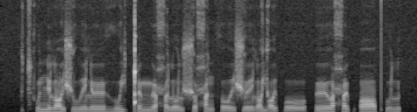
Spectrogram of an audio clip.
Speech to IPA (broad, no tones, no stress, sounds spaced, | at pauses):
t͡sʼ u n ø l ɔ ɪ̯ ʃ uː ɪ̯ l øː ɦ u j ǃ ø m ø ħ o l o l ʃ u ħ ɔ n θ oː ɪ̯ ʃ ø ɪ̯ l ɔ j ɔ ɪ̯ p oː | øː ʊ̯ ħ øː p ʔ ɔː pʼ u l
